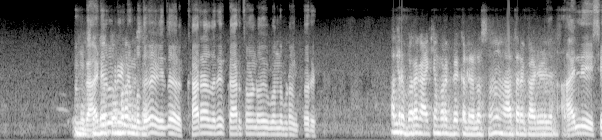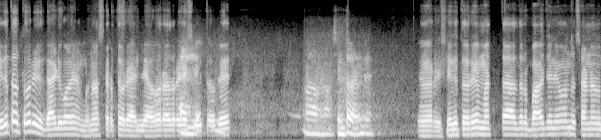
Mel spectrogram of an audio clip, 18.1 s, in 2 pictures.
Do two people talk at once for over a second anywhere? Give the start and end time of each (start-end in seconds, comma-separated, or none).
none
